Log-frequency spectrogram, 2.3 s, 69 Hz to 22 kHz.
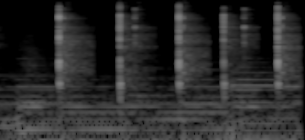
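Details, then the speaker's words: Wrecked 2021 Aprilia RSV4 with a replacement 2021 harness and a 30 A relay fuse, dash on: sharp single clicks about every half second and no cranking; suspected blown fuse, clicking from low down on the bike. "nothing it's just clicking it sounds like a blown fuse just clicking somewhere down there"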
